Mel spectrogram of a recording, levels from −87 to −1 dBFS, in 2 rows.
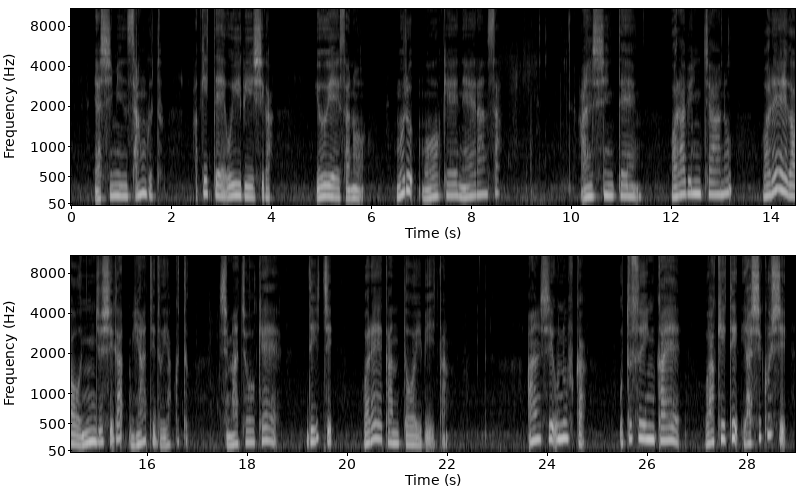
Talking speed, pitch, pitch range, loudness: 220 characters per minute, 170 Hz, 155-205 Hz, -35 LUFS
